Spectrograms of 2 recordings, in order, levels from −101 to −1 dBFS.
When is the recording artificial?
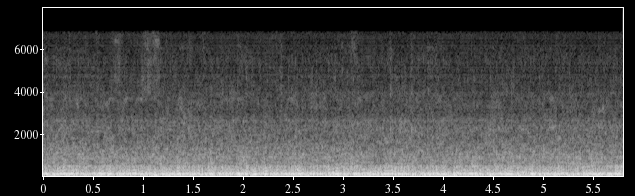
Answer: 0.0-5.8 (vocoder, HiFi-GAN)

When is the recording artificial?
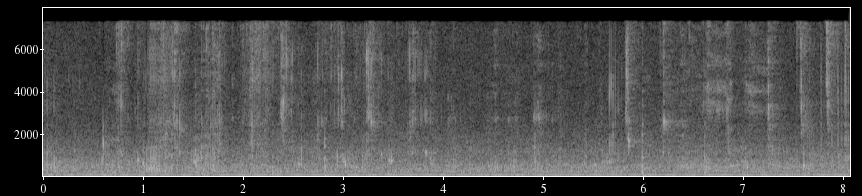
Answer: none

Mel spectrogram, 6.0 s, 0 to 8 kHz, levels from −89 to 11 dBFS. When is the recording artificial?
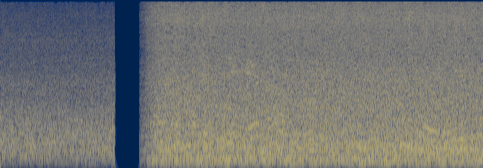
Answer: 2.1-2.6 (vocoder, BigVGAN v2); 3.9-6.0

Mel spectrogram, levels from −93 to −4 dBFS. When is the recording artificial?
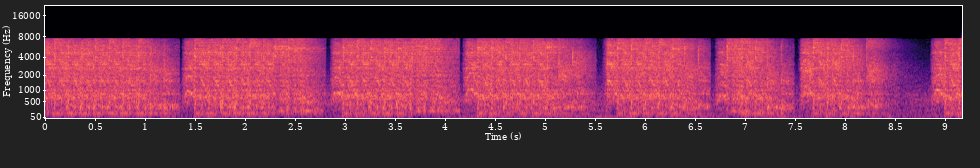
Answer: none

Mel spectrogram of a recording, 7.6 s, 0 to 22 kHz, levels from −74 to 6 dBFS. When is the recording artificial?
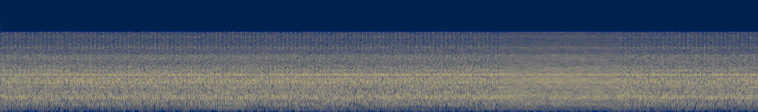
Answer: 5.0-6.2 (vocoder, Vocos)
